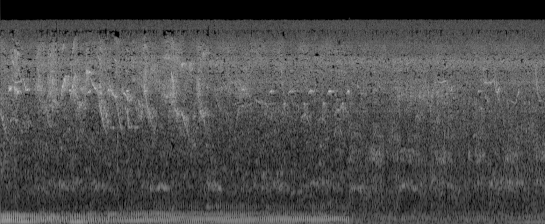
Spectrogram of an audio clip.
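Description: Many birds chirping in quick, falling notes, thickest in the first four seconds, over a low rumble that drops away sharply about seven seconds in.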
